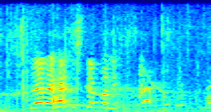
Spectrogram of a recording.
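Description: A child's high-pitched voice in a few short calls without clear words, over a faint steady low hum.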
